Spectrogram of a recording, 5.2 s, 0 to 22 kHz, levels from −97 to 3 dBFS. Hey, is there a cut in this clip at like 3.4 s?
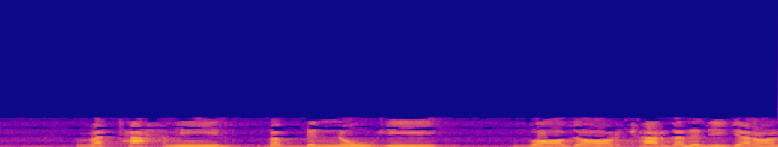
no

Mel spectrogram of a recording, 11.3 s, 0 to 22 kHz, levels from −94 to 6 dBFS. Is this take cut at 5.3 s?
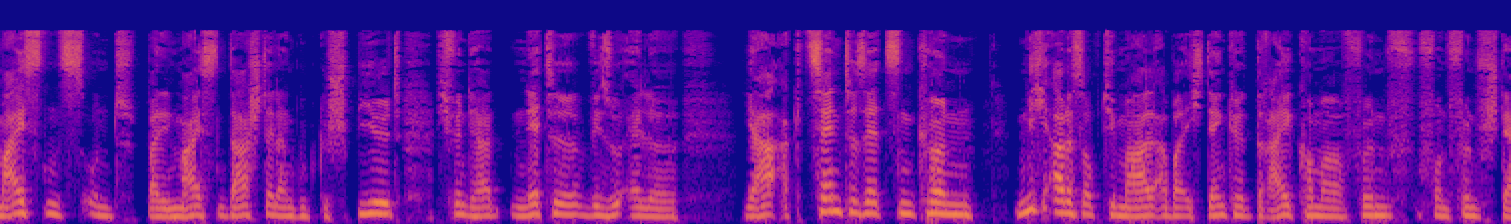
no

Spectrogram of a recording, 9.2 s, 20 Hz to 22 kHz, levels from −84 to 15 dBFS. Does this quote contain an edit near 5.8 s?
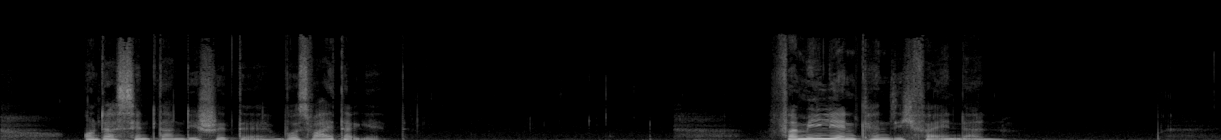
no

